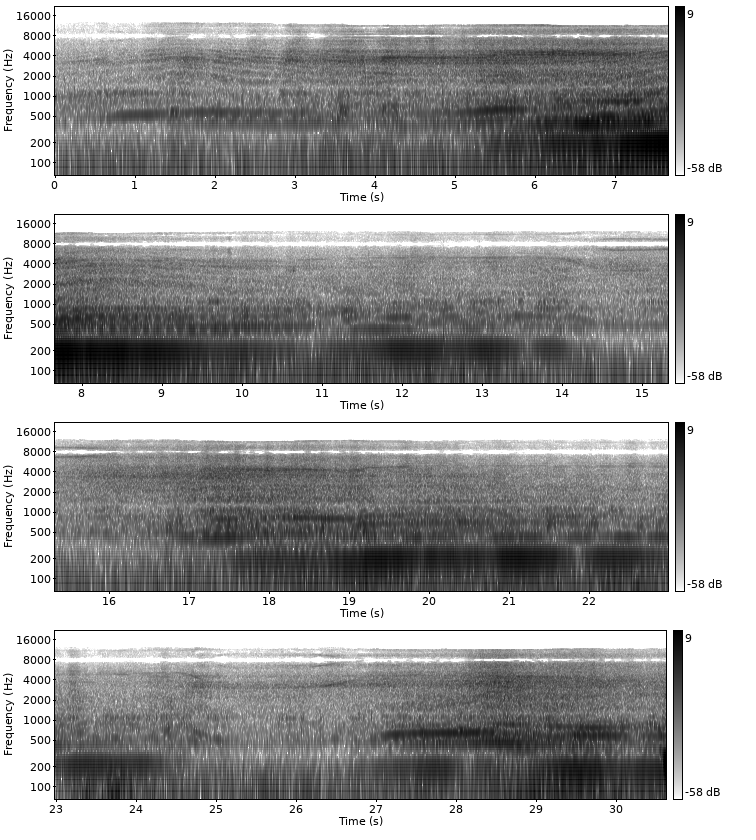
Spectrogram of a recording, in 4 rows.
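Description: Engine of a radio-controlled model Pitts biplane running in flight. Its pitch glides up and down with throttle and passes, and it grows louder three times as the plane comes closer: around 7 to 8 seconds in, again near 20 seconds, and near the end.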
